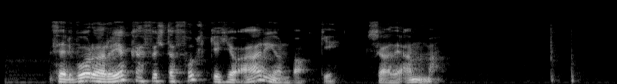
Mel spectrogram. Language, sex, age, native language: Icelandic, male, 50-59, Icelandic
